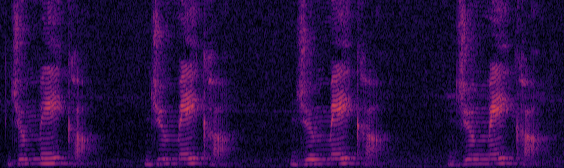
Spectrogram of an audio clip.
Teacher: three syllables Joe May and Ka the stress is on the second one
